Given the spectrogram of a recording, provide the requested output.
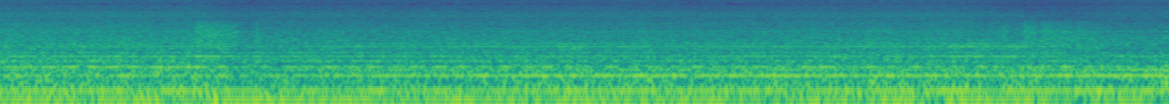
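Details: Generator after minor service, oil and coolant full, run while checking output voltage: steady even hum, constant low pitch, no surging, knocking or misses; normal running.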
